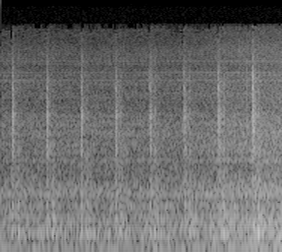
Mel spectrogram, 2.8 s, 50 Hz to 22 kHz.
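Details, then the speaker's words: VEVOR diesel heater (about 5-litre diesel tank) restarted in a cold workshop at 9 degrees, outlet reaching 20 degrees; crisp even fuel-pump ticks about three per second over steady fan hum, quite noisy, warming up: normal running. "It's quite noisy. Yeah, can actually feel it warming up a little bit."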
